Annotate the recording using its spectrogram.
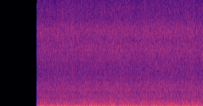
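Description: River water rushing steadily over a weir, a continuous roar of falling water that cuts in suddenly under a second in after silence.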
